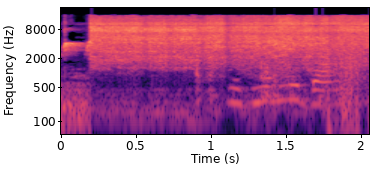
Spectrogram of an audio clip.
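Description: Red lentils and dried red chillies frying in a pan, a steady loud sizzle that starts suddenly just after the beginning.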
